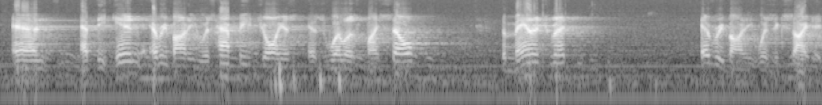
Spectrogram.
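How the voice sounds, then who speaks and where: With noticeable background noise, a man speaks at a fairly slow pace and leaves long, frequent pauses. His pitch sits fairly high, with ordinary variation. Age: 70s. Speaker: former training program manager. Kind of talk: tribute speech.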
